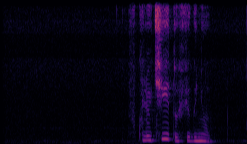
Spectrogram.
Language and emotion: Russian, angry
